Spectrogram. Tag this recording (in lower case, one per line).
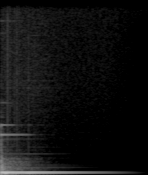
telephone
ringtone
alarm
